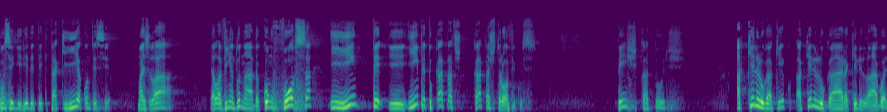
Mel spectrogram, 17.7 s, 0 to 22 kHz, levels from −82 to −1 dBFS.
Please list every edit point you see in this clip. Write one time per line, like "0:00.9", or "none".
0:12.3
